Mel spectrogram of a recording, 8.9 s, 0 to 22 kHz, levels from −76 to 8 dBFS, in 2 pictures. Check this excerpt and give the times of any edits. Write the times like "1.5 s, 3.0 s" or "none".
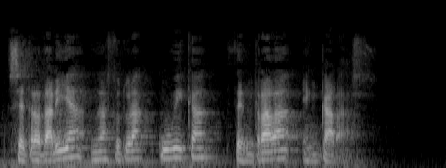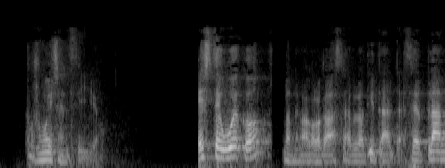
4.7 s, 7.2 s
